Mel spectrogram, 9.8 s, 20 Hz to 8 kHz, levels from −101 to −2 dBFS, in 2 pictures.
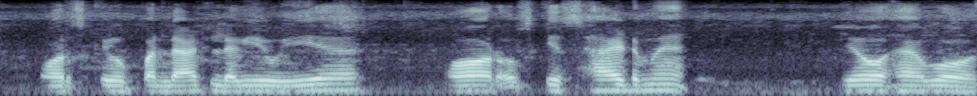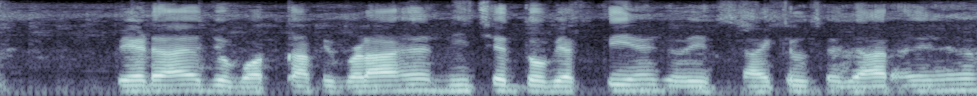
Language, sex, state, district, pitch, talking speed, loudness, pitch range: Hindi, male, Uttar Pradesh, Hamirpur, 125 Hz, 195 wpm, -20 LUFS, 120-135 Hz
